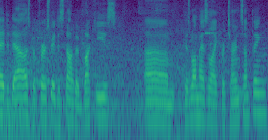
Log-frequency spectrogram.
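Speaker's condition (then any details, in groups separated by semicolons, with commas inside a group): No condition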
